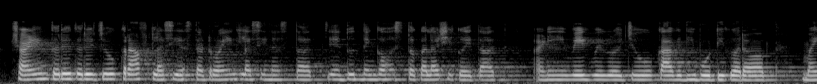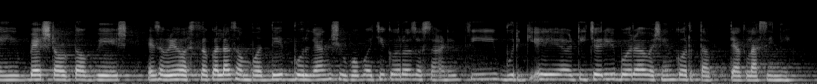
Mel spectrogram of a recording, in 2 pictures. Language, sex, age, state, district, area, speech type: Goan Konkani, female, 18-30, Goa, Bardez, urban, spontaneous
